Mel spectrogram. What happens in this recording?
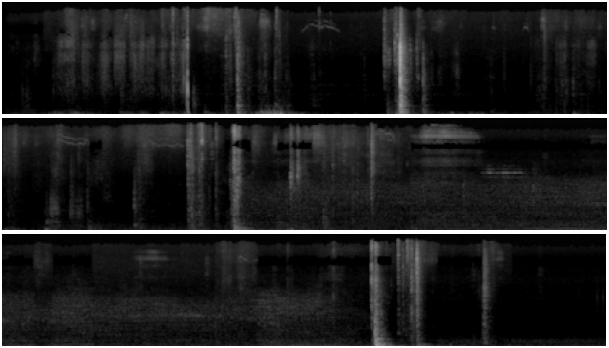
opening a wardrobe, then closing it.walking to the window. opening a window, then closing it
